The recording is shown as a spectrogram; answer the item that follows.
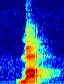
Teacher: the fourth tone, which is like sharply down, kind of like you're you're scolding somebody a little bit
